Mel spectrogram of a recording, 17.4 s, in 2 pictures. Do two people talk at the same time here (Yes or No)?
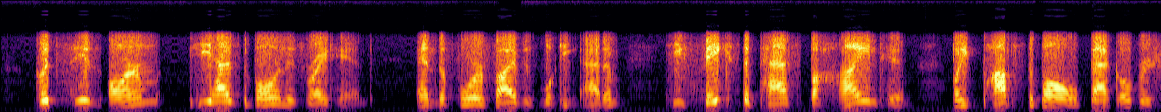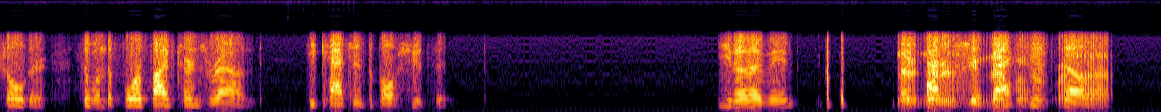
Yes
